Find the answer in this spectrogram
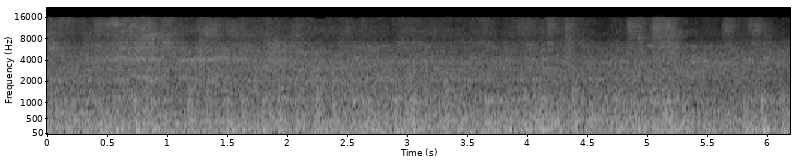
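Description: Southeastern electric multiple-unit passenger train passing through the platform at speed, with a loud, steady noise of wheels running on the rails.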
